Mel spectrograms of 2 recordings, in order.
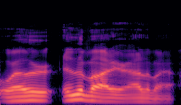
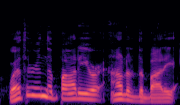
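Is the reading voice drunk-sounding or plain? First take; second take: drunk; plain. First: The words are read in a slurred, drunk-sounding voice. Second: The words are read in a plain, normal voice.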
